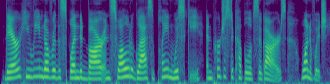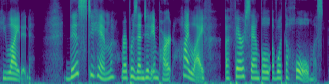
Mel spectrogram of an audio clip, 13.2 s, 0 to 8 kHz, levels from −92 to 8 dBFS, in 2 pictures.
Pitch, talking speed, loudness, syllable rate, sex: 225 Hz, 185 wpm, -18 LUFS, 5.1 syllables/s, female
